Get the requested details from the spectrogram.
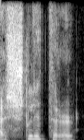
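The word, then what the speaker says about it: sliotar: And basically, you have to get this ball called a schlither.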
